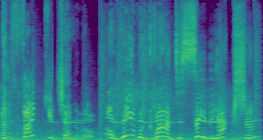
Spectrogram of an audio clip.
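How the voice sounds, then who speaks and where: Woman acting very high-voiced, eager lieutenant. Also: very animated, a little fast, music in the background. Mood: deferential, eager. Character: eager, deferential female mech corps lieutenant. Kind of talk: sci-fi audio drama acting.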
